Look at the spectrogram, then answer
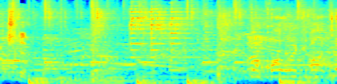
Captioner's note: bell ringing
